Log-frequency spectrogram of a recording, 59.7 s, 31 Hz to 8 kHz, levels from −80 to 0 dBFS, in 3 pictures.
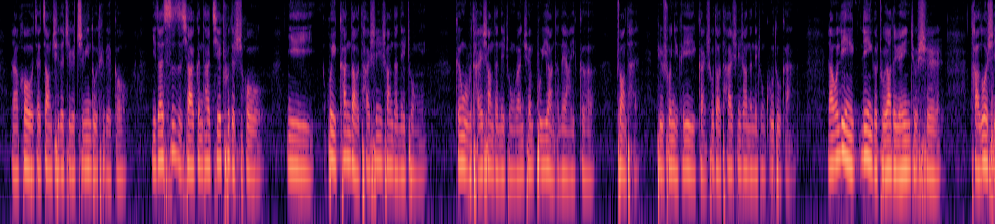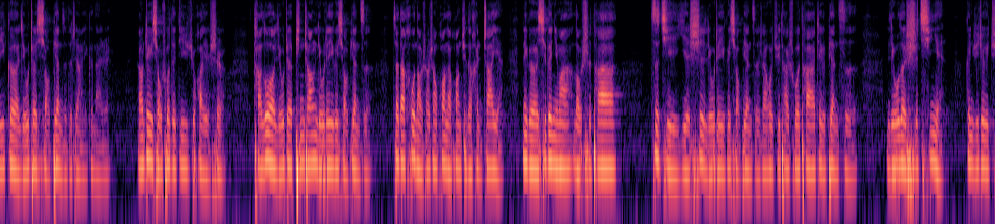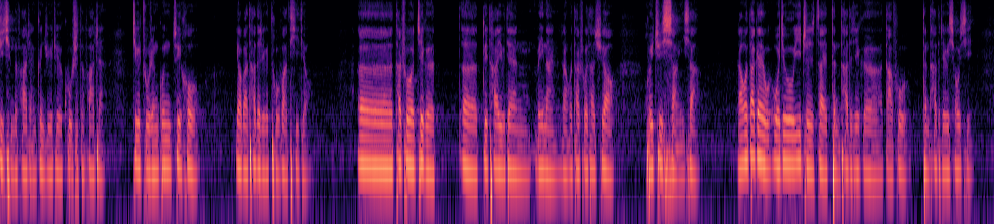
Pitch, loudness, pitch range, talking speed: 120 Hz, -28 LUFS, 115-135 Hz, 260 characters per minute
